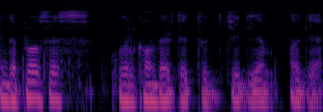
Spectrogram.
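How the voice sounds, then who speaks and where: Speaking at a moderate pace with a non-native accent, a man comes through with a dry, close sound and no echo. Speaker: game modder. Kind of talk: tutorial. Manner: halting.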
